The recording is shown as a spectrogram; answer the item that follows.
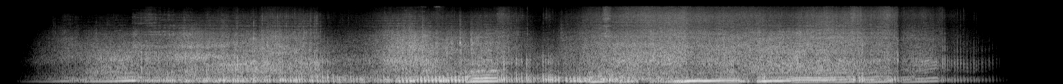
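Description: Rally car engines revving hard and shifting up several times, their note climbing and dropping with each gear change, over the rush of tyres on gravel. The sound fades in at the start and fades out near the end.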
